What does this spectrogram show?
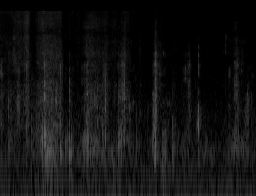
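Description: Faint chewing of a tortilla wrap with crunchy, lightly blanched potato pieces inside: soft, irregular crunches and mouth clicks.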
